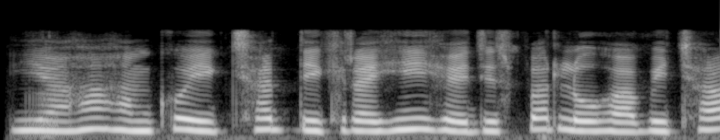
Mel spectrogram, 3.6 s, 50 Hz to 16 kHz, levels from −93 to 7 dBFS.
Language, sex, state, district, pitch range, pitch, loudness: Hindi, female, Haryana, Jhajjar, 220-255 Hz, 235 Hz, -13 LUFS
